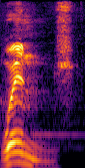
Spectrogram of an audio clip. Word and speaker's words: whinge: Whinge. Ah, whinge.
